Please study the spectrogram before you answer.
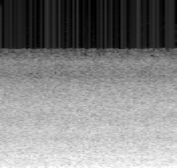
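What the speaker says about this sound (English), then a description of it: "You can hear the water as we get closer to it. It's getting louder. That rushing water." Water rushes in a stream beside the Mount Wilson Trail, a steady, even hiss of moderate level with no voices over it.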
